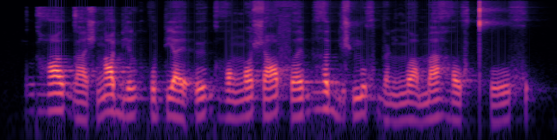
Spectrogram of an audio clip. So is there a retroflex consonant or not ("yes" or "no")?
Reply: yes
